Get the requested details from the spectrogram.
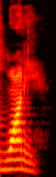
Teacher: They're learning how to get the R out. So instead of saying R, they're going to say W.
